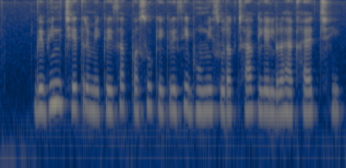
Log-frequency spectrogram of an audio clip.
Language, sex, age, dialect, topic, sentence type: Maithili, female, 25-30, Southern/Standard, agriculture, statement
